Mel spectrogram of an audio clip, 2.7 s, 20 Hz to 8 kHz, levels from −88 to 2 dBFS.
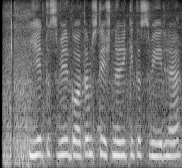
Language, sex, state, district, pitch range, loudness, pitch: Hindi, female, Punjab, Kapurthala, 245-260 Hz, -12 LUFS, 255 Hz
